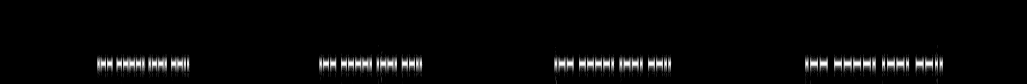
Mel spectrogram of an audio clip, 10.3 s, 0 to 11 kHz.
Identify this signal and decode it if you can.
Morse code, heard as a keyed tone, about 62 wpm, 700 Hz. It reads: W9PZ W9PZ W9PZ W9PZ
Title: Speed Racing - USA 1x2 Call Signs 50wpm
